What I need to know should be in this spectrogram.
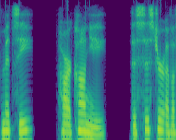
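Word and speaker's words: Mici: In February 1934, he married his longtime girlfriend Augusta Maria Messi, pronounced Mitzi, Harkonyi, the sister of a friend.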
